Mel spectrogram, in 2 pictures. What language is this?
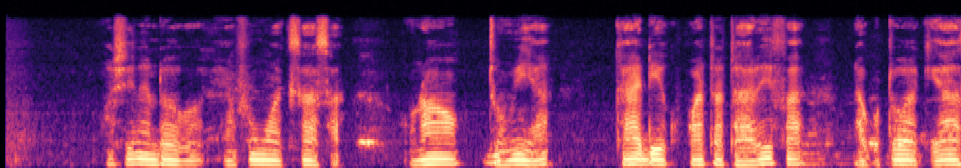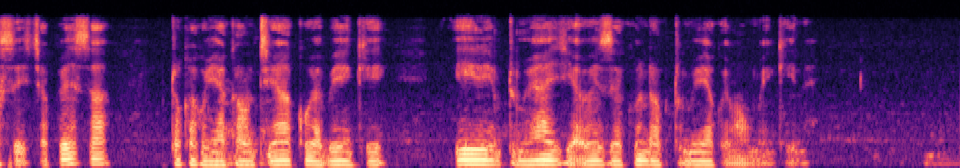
Swahili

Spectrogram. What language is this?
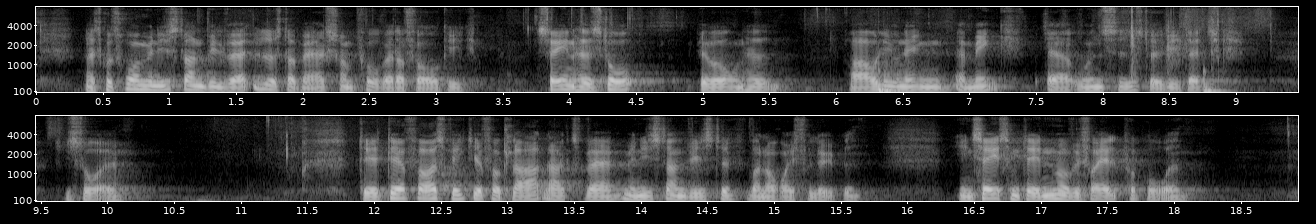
Danish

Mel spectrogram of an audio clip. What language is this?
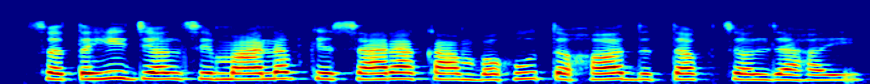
Magahi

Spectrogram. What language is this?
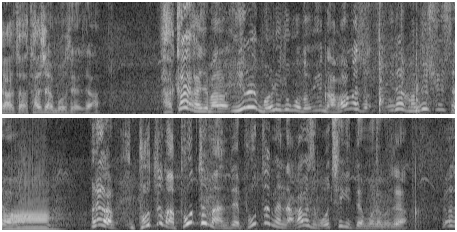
Korean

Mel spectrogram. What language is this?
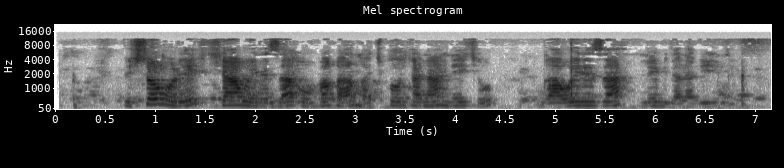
Ganda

